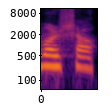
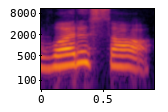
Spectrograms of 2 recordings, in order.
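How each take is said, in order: First: The r is sounded only very lightly, without vowel. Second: The r is sounded fully with its own vowel. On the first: "तो र बहुत थोड़ा सा बोल रहे हैं" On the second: "तो ये पूरा र अ हो जाएगा"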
